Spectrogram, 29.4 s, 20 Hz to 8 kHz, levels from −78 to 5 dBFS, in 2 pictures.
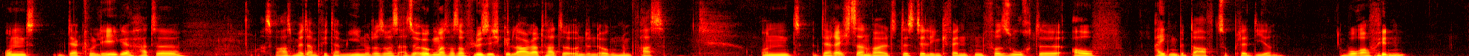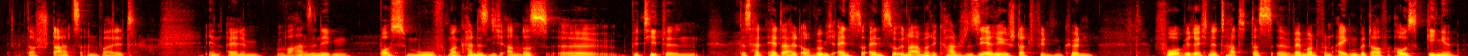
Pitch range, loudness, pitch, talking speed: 100-130 Hz, -20 LUFS, 115 Hz, 145 wpm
